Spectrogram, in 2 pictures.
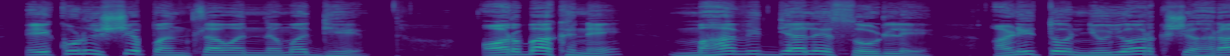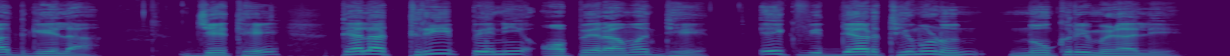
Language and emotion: Marathi, neutral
